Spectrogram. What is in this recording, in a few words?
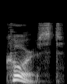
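"coursed", British English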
